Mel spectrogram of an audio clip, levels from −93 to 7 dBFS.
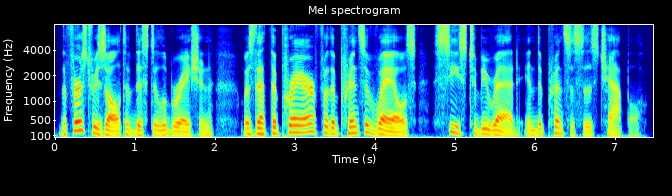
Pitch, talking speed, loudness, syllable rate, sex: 125 Hz, 185 wpm, -19 LUFS, 4.7 syllables/s, male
